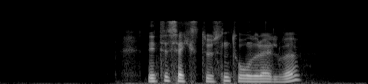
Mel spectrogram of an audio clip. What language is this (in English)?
Norwegian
